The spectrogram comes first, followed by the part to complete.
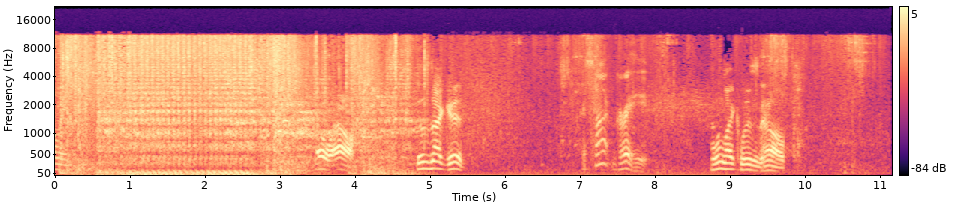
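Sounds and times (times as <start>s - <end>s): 
speech: 0.0s - 0.5s, 3.5s - 5.6s, 7.0s - 8.0s, 8.8s - 10.0s
gunfire in a Halloween-themed shooter video game: 0.0s - 4.9s.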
